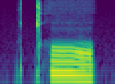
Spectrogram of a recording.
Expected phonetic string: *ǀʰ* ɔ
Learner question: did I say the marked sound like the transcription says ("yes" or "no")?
yes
